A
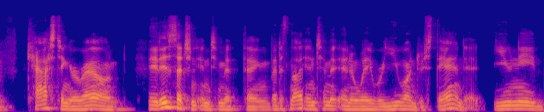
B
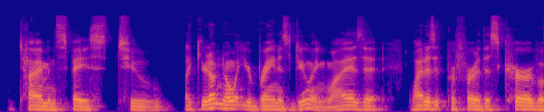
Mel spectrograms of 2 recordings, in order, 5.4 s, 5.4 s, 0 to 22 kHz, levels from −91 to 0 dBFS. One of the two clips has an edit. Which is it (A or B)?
A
